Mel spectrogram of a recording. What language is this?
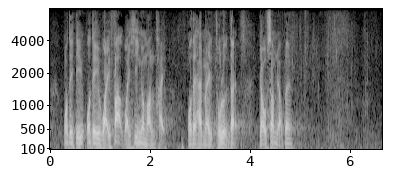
Cantonese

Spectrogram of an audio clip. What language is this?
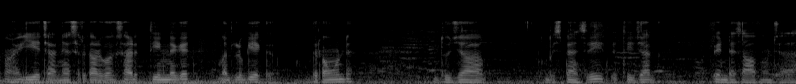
Dogri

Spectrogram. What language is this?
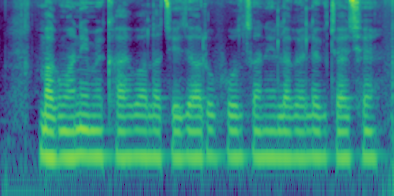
Maithili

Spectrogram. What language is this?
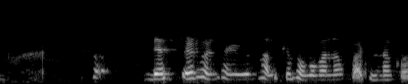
Assamese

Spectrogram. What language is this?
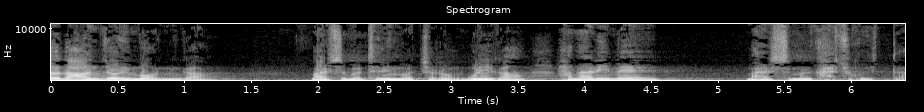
Korean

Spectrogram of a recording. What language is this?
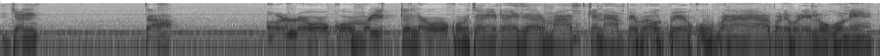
Urdu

